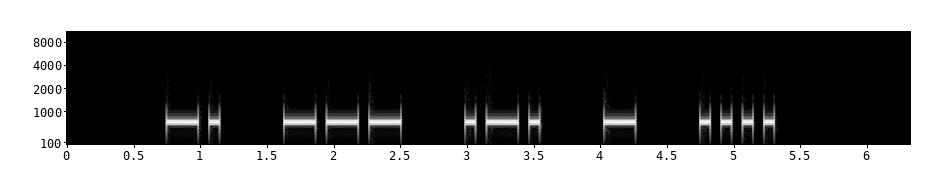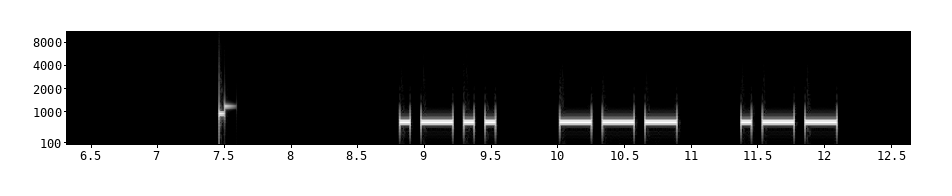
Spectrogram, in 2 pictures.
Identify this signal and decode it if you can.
Morse code, heard as a keyed tone, about 15 wpm, spaced as for 11 wpm, 700 Hz. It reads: NORTH LOW
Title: 2x Character Spacing - Top 300 Words - 15wpm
